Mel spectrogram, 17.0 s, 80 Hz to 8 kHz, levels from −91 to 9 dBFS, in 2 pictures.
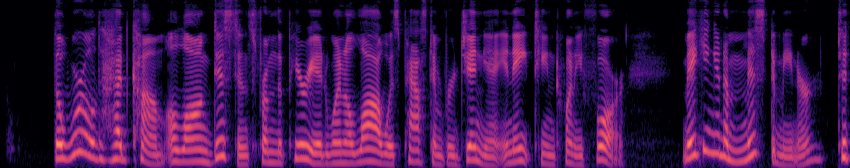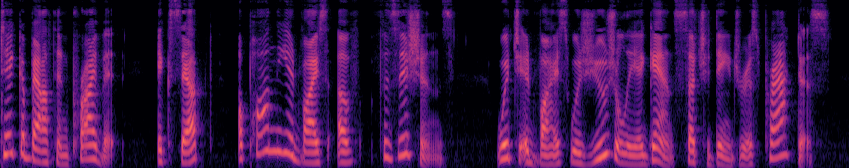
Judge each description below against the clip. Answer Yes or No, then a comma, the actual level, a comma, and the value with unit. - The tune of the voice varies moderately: No, wide, 7.8 semitones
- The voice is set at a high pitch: Yes, high, 205 Hz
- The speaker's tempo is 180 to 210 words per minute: No, average, 160 wpm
